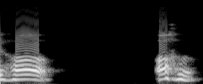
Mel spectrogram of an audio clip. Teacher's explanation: जैसे ह, अह, तो क्या हो गया, अह बोले तो अ और ह के उच्चारण हो गया, इसी को काकल्य कहते हैं, काकल्य वर्ण। ह महाप्राण सघोष ध्वनि है तथा काकल्य वर्ण भी है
